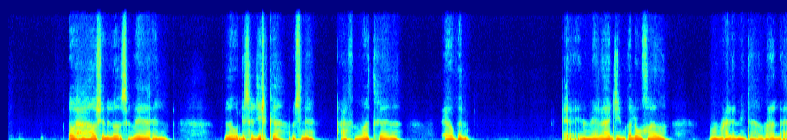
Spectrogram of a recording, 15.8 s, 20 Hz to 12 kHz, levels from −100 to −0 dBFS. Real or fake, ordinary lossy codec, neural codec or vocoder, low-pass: fake; AAC, 64 kbps; codec, 44.1 kHz, 2.6 kbps, DAC; 10.8 kHz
